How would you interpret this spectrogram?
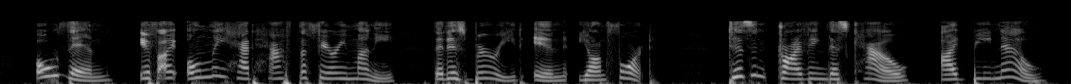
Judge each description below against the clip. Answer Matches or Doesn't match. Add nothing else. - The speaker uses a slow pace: Matches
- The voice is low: Doesn't match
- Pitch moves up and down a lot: Matches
